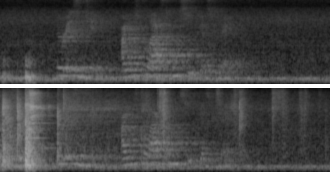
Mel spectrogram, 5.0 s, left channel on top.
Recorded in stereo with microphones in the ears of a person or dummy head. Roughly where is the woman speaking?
Right.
